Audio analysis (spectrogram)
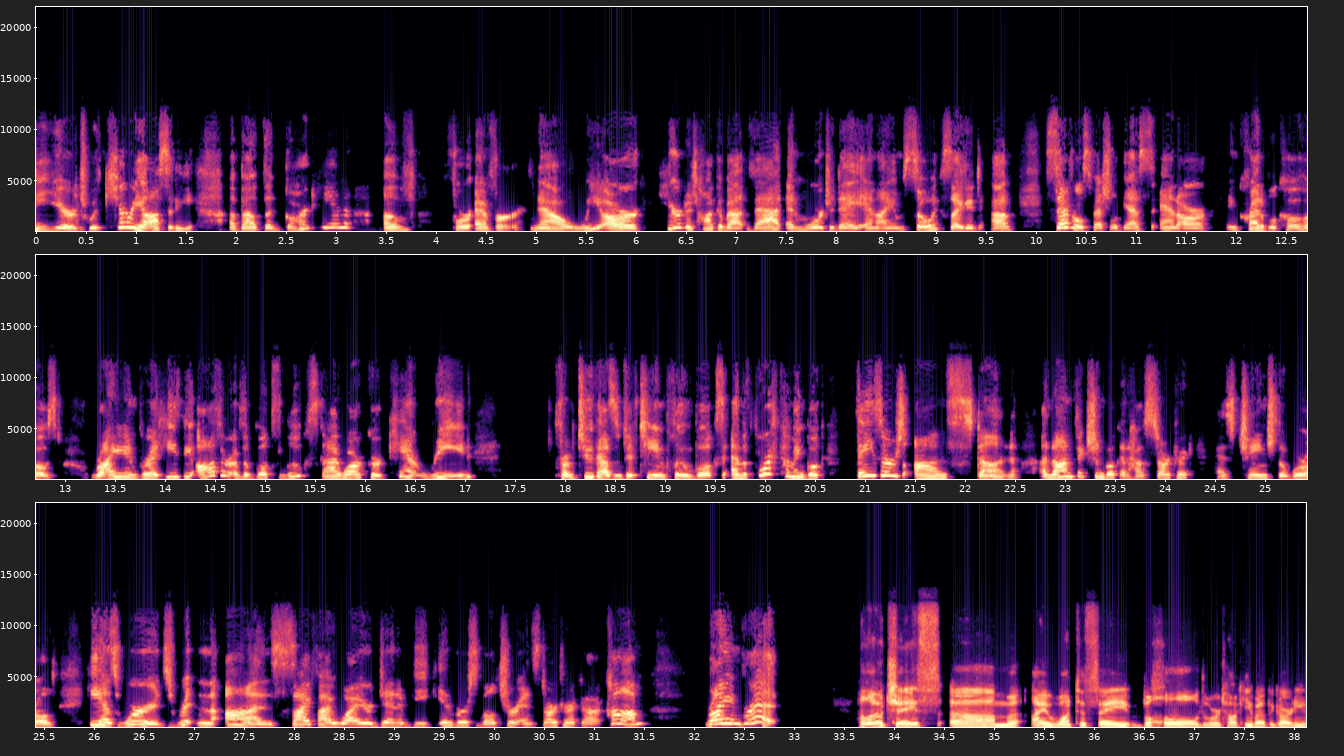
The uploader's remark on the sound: This episode was recorded remotely via Zoom and as such the sound quality may not be up to the usual standards of the podcast taped in the studio.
